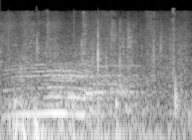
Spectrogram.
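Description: A dairy cow on an organic farm gives a low, drawn-out moo nearby, fairly quiet, over faint barn background noise and shuffling.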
